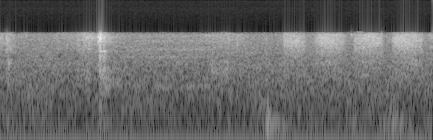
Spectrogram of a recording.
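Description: Black ink pad rubbed over card: quiet scuffing strokes, with one light tap about half a second in.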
